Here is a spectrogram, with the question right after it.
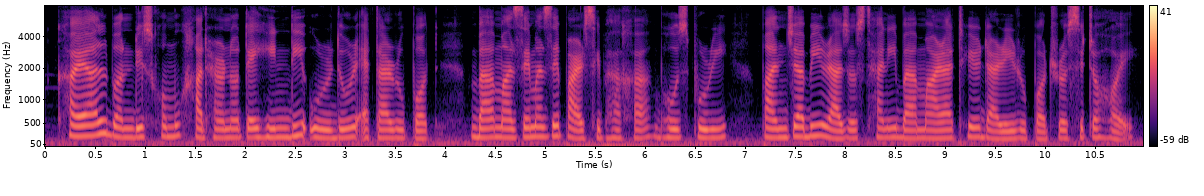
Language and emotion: Assamese, neutral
